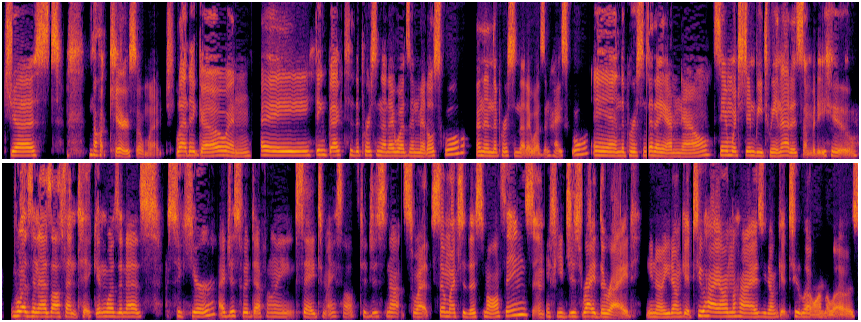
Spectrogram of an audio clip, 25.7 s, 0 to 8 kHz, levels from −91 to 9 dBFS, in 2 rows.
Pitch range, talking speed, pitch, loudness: 190-210 Hz, 220 wpm, 200 Hz, -15 LUFS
